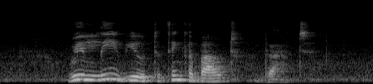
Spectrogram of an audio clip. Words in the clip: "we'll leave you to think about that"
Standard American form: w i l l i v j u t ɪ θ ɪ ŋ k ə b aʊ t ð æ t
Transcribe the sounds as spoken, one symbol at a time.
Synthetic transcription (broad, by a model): w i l l i v j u t ɪ θ ɪ ŋ k ə b aʊ t ð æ t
